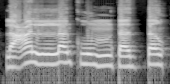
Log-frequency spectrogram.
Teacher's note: bila kita berhenti, nun baris atas ni dah tak terpakai dah. So nun ni mati.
